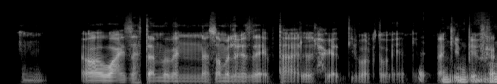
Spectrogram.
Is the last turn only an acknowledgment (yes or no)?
no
